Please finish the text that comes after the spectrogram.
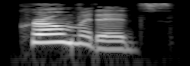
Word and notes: chromatids: British English

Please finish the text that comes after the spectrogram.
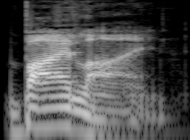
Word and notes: byline: American English

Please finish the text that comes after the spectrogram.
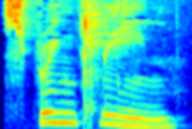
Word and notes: spring clean: British English

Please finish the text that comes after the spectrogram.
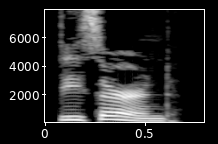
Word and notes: discerned: British English

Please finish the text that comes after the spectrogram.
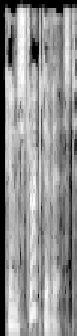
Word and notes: constructivist: British English

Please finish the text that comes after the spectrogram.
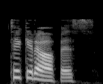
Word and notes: ticket office: British English

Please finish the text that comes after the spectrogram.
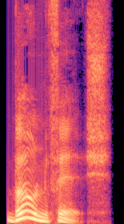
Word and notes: bonefish: British English

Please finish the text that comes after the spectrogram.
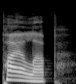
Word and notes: pileup: British English

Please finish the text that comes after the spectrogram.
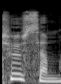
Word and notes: twosome: American English

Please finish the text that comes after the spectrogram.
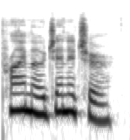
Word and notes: primogeniture: American English

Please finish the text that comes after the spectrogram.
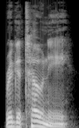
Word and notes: rigatoni: British English

